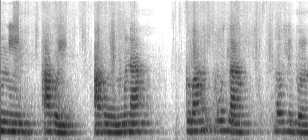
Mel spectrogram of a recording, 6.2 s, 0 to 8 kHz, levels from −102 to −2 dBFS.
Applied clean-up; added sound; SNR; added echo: neural separator model SepFormer DNS4.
